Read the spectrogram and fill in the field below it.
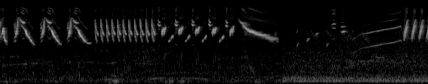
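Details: Goldfinch singing bright, high phrases: three downslurred chips, a rapid buzzy trill, then a cascade of twittering notes, a brief pause with soft calls, and a rising whistle that leads into a short buzz.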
